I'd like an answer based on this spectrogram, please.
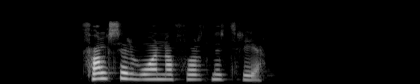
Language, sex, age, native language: Icelandic, female, 20-29, Icelandic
